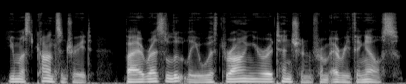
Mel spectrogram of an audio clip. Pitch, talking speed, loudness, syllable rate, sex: 115 Hz, 160 wpm, -18 LUFS, 7.1 syllables/s, male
